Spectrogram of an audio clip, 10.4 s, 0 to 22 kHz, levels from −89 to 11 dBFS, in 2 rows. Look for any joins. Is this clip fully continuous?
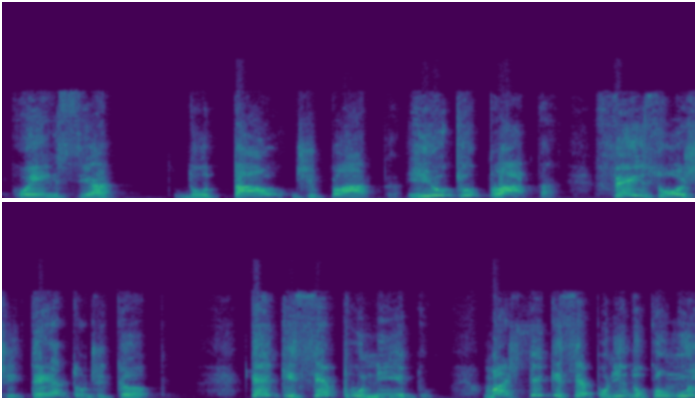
no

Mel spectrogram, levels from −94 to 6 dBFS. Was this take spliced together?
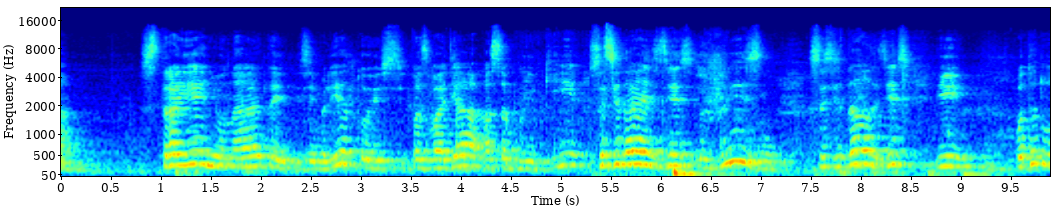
yes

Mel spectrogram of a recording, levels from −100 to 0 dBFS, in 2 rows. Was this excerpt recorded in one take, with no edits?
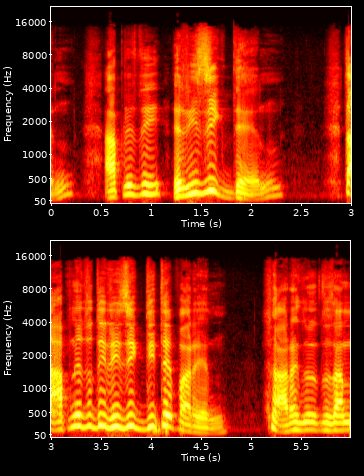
yes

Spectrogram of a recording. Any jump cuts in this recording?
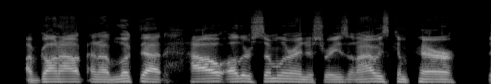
no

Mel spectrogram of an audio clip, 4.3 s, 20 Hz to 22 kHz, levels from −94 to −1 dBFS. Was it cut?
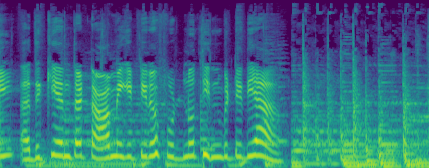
yes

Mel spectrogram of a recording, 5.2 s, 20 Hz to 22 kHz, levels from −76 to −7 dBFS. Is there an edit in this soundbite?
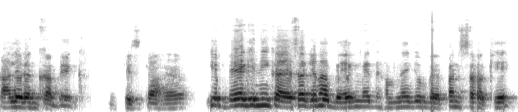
yes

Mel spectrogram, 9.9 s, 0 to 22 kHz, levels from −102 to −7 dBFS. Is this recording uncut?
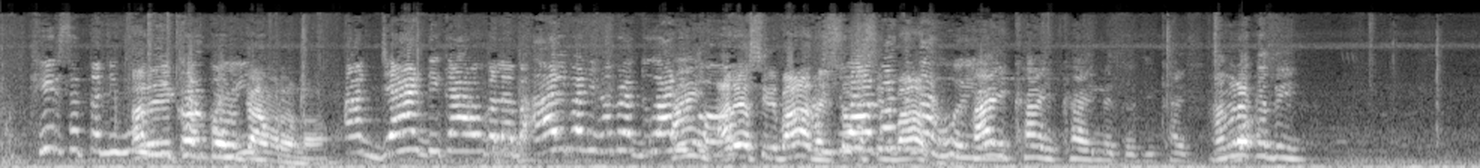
yes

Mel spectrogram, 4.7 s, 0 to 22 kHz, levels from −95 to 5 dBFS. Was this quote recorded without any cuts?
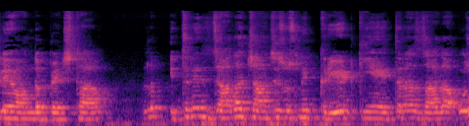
yes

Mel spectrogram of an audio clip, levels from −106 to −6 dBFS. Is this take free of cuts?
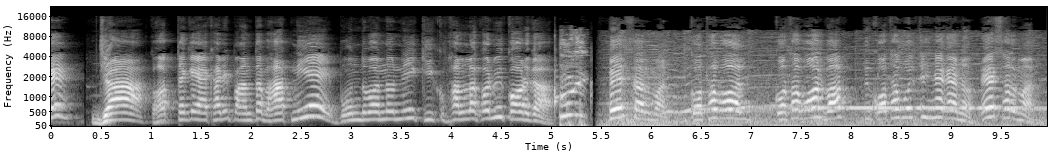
no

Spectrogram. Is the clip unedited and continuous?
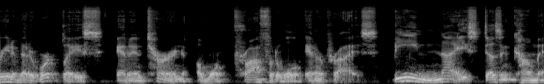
no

